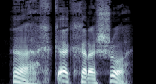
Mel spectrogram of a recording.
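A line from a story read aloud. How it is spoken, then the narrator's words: Sighed. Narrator (Russian): вздохнул Ганилон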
